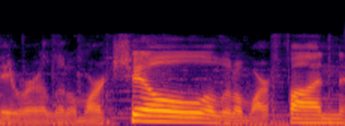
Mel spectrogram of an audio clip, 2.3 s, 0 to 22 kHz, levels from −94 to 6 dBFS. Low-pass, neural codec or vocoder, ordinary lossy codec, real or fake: 7.2 kHz; none; MP3, 64 kbps; real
